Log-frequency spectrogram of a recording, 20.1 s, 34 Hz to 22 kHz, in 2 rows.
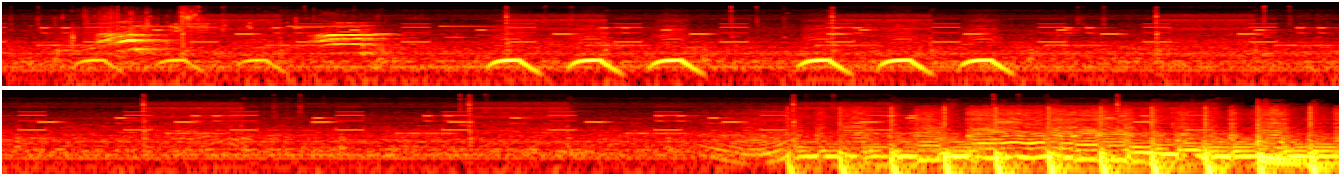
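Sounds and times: short electronic beeps: 0.0 - 19.2.

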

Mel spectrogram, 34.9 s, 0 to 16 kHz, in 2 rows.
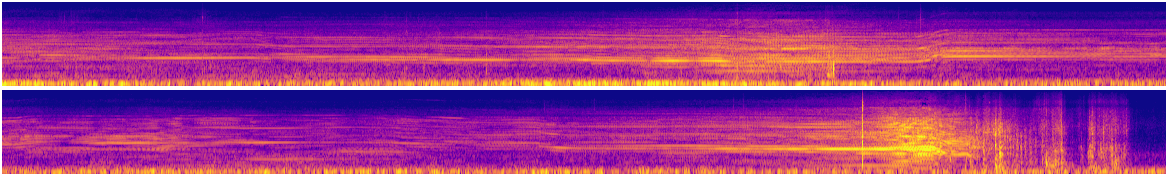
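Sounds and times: wind rumble on microphone: 0.0 - 19.6
model plane motor whine: 0.0 - 34.5.

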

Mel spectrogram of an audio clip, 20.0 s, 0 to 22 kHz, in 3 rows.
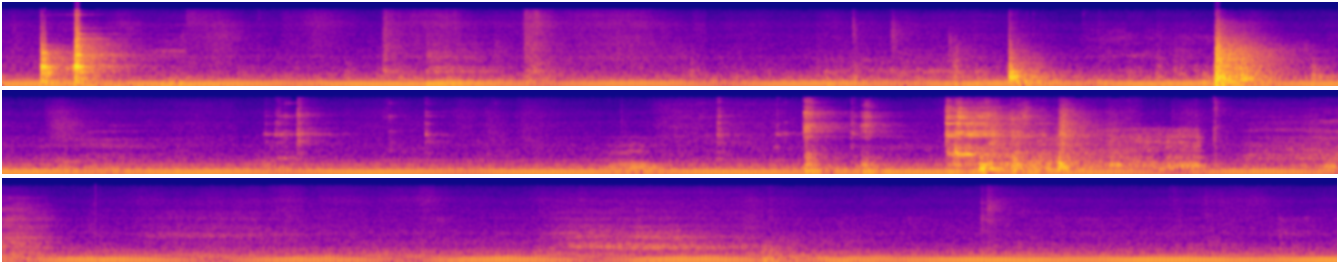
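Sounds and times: steady low hum: 0.0 - 20.0
kitchenware clinking and clattering: 10.3 - 12.6.

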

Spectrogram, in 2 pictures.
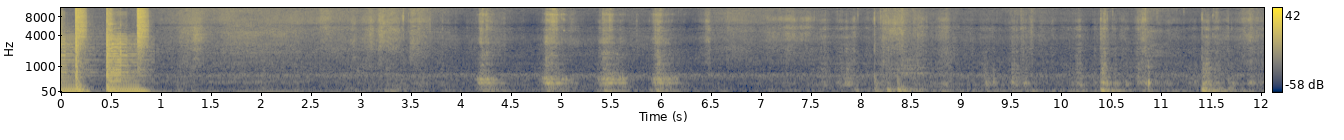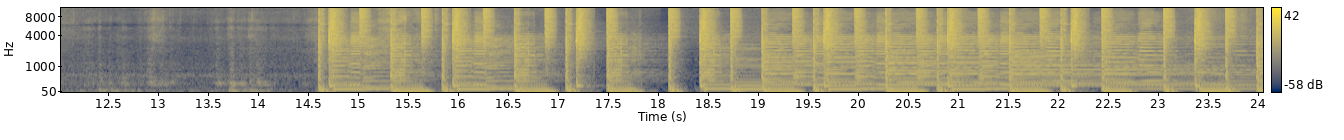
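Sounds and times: light scraping: 1.2 - 14.5.

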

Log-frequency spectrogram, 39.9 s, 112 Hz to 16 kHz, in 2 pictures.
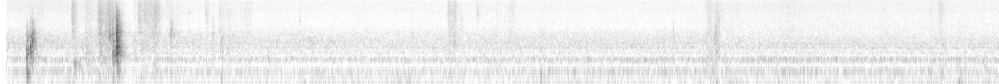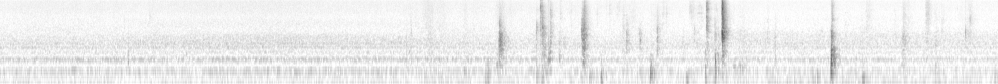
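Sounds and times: bees buzzing: 0.2 - 39.9
sharp taps and knocks: 36.6 - 37.4.

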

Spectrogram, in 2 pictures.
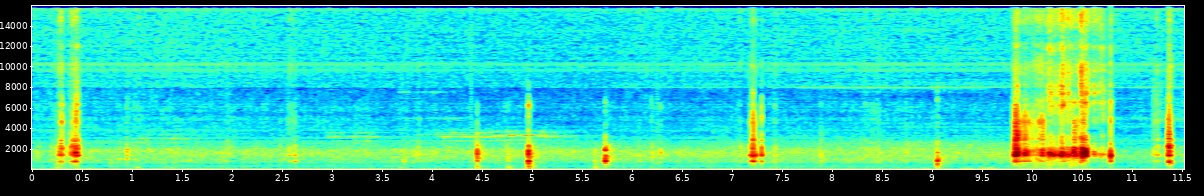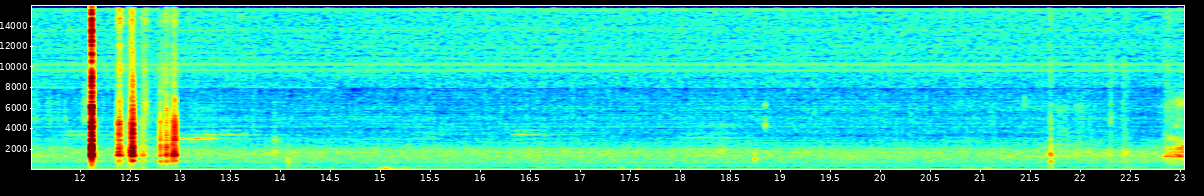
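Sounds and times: steady low hum: 0.0 - 23.0
scraping rustle: 9.8 - 11.4.

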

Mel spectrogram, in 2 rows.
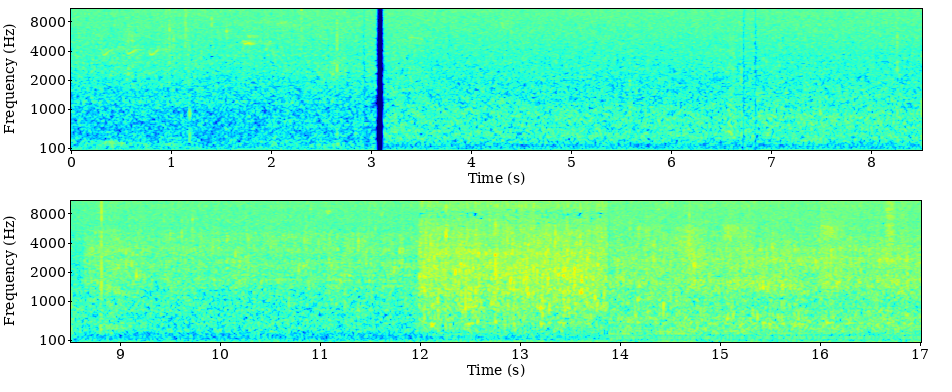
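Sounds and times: stream trickling: 8.6 - 17.0.

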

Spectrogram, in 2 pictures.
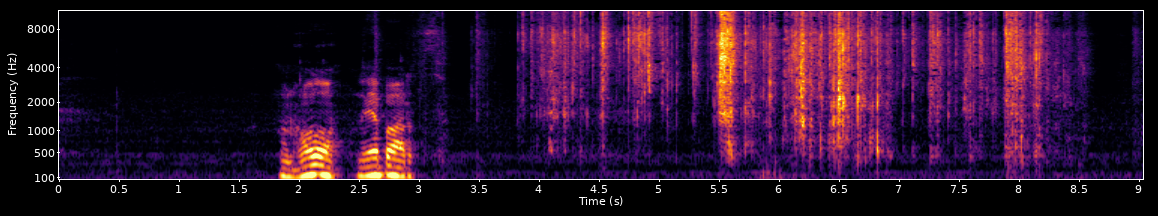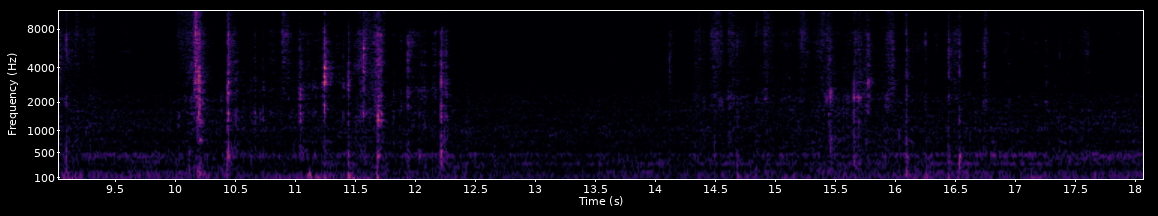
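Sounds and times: foil wrapper tearing and crinkling: 3.4 - 8.6
cards handled with soft clicks: 14.1 - 17.7.

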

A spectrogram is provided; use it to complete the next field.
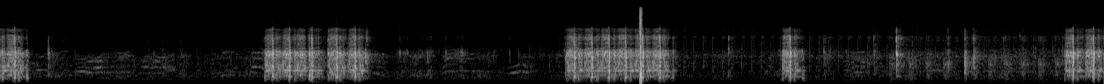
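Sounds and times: airsoft rifle firing bursts: 2.4 - 3.8, 5.1 - 11.0
sharp crack: 2.5 - 11.0.

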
